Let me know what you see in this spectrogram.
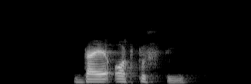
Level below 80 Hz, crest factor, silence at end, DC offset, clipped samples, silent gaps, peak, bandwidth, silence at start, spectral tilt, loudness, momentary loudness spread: -58 dBFS; 22 dB; 0.7 s; under 0.1%; under 0.1%; none; -2 dBFS; 5 kHz; 0.75 s; -10 dB/octave; -20 LUFS; 23 LU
